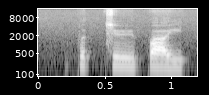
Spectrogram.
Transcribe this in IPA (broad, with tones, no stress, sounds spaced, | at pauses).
p ɪ˨˥ k̚ s yː˨˩ p ɐ˨˩ j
